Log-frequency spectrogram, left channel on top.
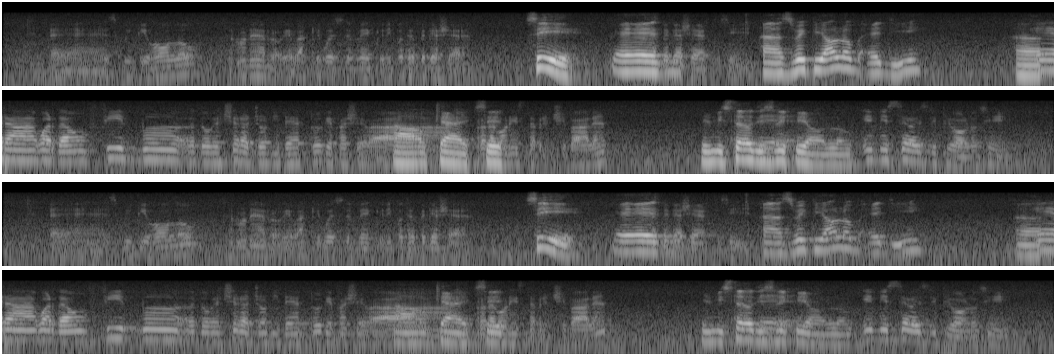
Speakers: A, in the centre; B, on the left.
A: eh, eh, Sleepy Hollow, se non erro, che anche questo è vecchio, ti potrebbe piacere,
B: Sì, e,
A: potrebbe piacerti, sì.
B: eh, Sleepy Hollow è di... eh,
A: Era, guarda, un film eh, dove c'era Johnny Depp che faceva
B: ah, ok,
A: il protagonista
B: sì,
A: principale
B: Il mistero
A: ed
B: di
A: è
B: Sleepy Hollow.
A: Il mistero di Sleepy Hollow, sì.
